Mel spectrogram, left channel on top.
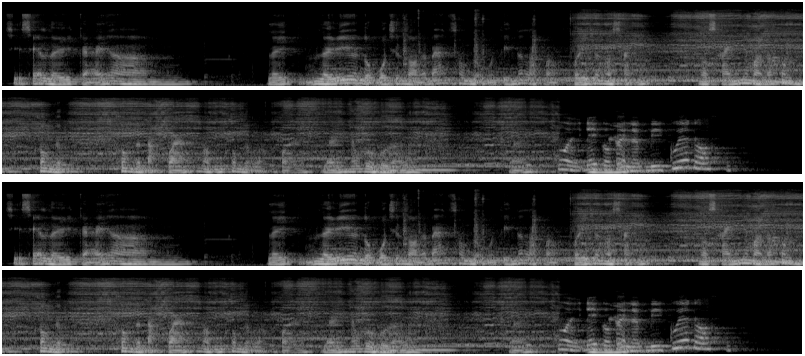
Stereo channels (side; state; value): both; identical; correlation 1.00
